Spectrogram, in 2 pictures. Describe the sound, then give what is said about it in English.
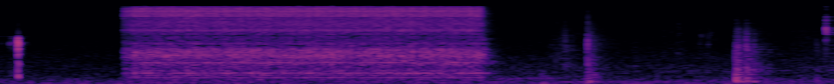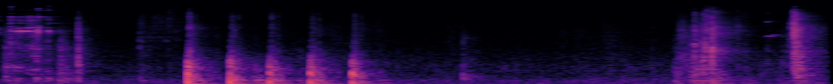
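A harsh, steady electric apartment door buzzer sounds for about two seconds as a visitor is buzzed in, followed by a series of sharp mechanical clicks and knocks as the entry door's lock releases and the door rattles open. “Buzzing you in now.”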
